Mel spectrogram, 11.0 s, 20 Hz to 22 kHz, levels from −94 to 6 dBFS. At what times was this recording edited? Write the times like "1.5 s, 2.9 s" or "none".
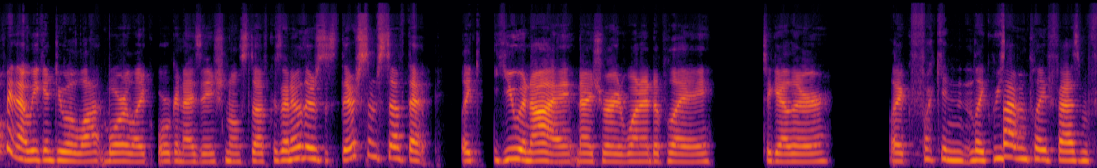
8.7 s, 10.0 s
